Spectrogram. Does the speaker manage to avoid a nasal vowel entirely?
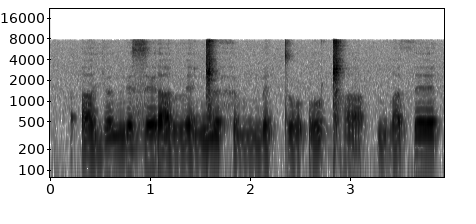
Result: yes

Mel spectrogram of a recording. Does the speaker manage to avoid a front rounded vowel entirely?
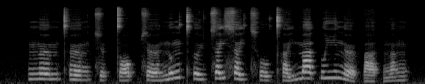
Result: no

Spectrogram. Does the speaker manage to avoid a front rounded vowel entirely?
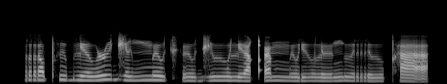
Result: no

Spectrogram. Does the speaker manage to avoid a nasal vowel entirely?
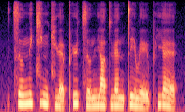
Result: yes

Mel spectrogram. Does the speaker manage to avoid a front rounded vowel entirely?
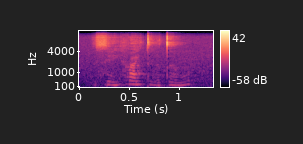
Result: yes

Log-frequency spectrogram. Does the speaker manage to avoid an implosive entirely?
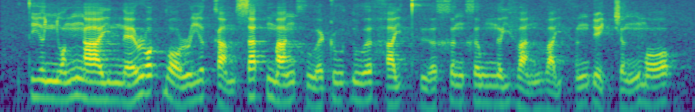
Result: no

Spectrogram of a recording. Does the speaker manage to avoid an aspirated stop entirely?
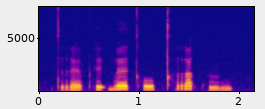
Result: no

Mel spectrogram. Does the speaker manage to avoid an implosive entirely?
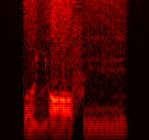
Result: yes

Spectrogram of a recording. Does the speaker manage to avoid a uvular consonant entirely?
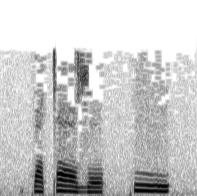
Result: yes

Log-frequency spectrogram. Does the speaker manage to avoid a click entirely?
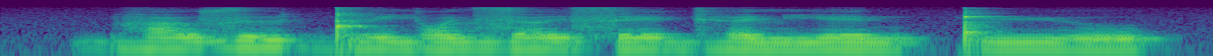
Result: no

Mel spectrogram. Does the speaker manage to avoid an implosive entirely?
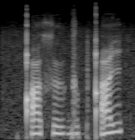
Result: yes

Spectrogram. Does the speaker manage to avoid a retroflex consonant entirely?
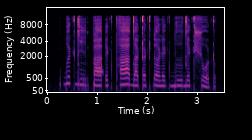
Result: no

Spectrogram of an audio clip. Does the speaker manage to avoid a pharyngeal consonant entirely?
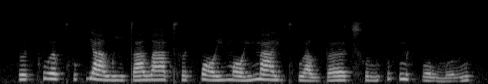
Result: yes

